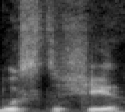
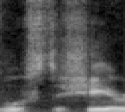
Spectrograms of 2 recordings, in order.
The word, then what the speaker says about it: Worcestershire: Yeah, Worcestershire is how they say it, isn't it? Not rather than Worcestershire. It is Worcestershire, isn't it? Worcestershire.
